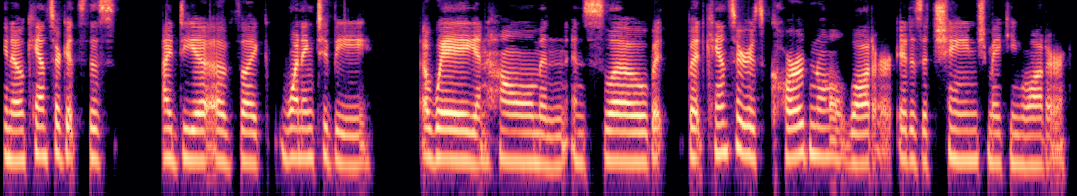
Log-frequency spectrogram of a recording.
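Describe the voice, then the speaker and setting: A woman hosting a casual conversation, explaining things in a relaxed way and thinking aloud as she goes. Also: lowish voice, unhurried, no room sound, clean studio sound. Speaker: host.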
